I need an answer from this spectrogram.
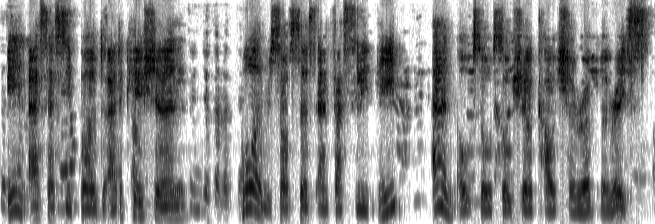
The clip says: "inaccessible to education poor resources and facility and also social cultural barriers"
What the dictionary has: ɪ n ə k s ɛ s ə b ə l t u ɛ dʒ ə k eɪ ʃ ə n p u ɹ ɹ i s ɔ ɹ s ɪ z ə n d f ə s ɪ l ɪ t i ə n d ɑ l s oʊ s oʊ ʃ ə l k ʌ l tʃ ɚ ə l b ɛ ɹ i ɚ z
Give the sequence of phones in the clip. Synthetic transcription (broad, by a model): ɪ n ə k s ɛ s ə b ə l t u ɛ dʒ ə k eɪ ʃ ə n b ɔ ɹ ɹ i s ɔ s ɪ s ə n f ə s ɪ l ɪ t i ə n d ɑ l s oʊ s oʊ ʃ ə l k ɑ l tʃ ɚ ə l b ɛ ɹ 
